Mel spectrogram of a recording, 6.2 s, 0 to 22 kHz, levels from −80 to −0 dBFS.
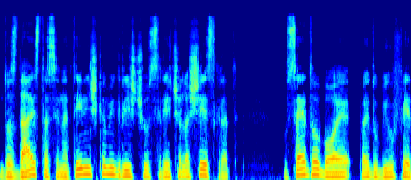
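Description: From start to finish, the speech carries plainly audible codec damage. The likely cause is HE-AAC compression at a low bitrate, and the sound fits something near 20 kbps. Only the lower spectrum is truly coded. The treble is rebuilt by copying lower bands upward under a coarse envelope. The top end reaches higher than plain AAC would at this bitrate but is not the original, and it stops at about 14.9 kHz. S sounds turn gritty and metallic, with a lispy edge.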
